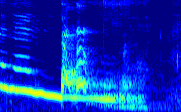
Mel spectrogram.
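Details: Miniature Schnauzer vocalizing to its owner at home: one sustained, moaning whine that glides steadily lower for about two seconds. The owner's voice is heard briefly partway through.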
